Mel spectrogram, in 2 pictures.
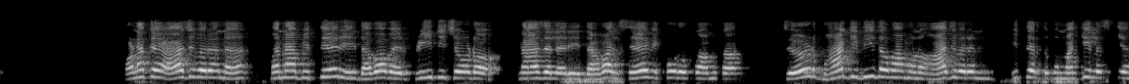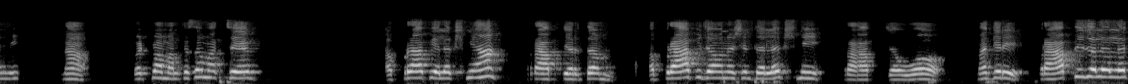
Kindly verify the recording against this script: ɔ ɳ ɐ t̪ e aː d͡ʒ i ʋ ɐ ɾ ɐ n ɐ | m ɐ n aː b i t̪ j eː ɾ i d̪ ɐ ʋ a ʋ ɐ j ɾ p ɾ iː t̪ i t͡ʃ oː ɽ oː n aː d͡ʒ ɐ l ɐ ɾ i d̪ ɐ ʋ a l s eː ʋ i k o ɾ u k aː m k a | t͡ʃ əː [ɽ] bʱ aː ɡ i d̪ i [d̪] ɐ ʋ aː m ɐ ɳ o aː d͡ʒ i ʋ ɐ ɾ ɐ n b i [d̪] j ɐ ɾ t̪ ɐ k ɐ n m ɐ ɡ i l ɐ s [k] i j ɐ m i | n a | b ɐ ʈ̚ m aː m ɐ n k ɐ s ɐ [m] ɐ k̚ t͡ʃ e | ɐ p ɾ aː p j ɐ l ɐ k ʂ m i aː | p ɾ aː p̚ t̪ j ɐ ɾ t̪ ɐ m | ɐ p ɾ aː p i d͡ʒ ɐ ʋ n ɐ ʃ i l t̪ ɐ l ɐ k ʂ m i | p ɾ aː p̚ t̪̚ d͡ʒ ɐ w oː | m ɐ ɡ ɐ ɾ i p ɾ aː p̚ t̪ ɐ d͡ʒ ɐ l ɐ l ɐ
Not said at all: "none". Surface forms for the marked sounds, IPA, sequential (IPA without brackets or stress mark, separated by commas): ɽ, d̪, t̪, k, m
